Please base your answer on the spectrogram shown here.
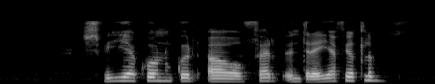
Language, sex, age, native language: Icelandic, female, 50-59, Icelandic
